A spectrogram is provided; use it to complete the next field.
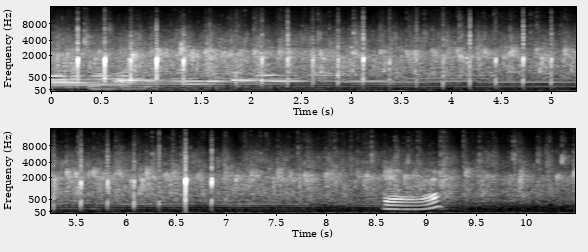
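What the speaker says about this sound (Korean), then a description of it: "다시 한 번 더 우리 격려의 박수 드리겠습니다." A church congregation claps in steady, dense applause that fills most of the stretch and then fades out. A voice speaks briefly near the end.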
